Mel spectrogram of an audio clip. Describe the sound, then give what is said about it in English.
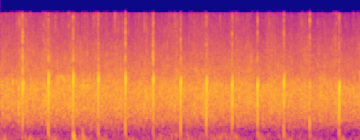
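Applause from a church audience welcoming people, with steady, evenly spaced claps standing out sharply above a softer bed of general clapping. “So if you are here in person, would you put your hands together and welcome in our online family?”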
